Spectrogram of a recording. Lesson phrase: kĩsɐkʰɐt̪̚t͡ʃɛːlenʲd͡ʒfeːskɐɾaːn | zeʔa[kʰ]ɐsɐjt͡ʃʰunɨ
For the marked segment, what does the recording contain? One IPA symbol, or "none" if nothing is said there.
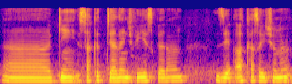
kʰ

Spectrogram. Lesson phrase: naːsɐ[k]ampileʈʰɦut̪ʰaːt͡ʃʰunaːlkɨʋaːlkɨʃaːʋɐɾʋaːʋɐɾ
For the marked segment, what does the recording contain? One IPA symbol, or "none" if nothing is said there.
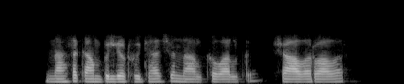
k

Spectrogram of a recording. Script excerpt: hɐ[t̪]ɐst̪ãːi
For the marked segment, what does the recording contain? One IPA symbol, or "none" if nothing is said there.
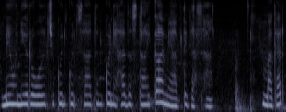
d̪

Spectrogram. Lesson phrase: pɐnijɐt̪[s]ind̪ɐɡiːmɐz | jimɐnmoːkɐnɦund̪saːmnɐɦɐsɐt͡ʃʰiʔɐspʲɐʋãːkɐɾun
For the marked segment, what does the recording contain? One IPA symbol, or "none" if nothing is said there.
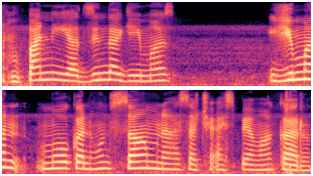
z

